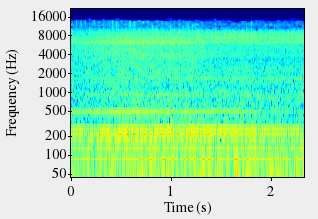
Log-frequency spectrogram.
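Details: Engine at idle during vacuum gauge testing, reading a steady 19 inHg, within the 17–21 range: smooth, even idle with a steady low hum, no knocks, misses or hunting; healthy warm engine.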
